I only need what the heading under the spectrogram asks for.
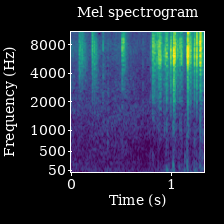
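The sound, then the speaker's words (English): Two dice clatter and rattle inside a cloth bag, a soft scattering of small clicks that builds into a louder, busier burst of hard clacks toward the end, with no talking. “You hear them in their bag.”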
